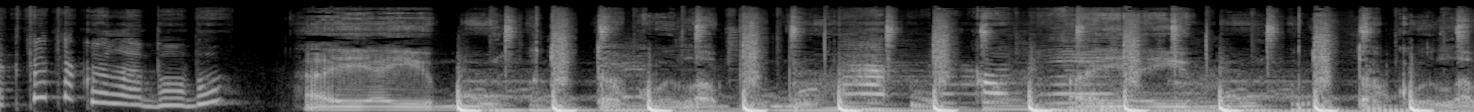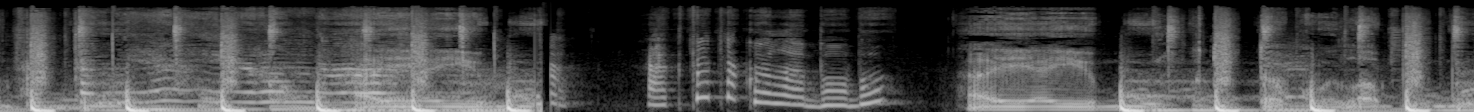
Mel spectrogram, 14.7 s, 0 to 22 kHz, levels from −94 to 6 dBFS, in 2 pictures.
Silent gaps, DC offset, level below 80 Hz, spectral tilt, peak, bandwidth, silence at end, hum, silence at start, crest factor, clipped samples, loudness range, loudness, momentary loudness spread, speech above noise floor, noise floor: none; under 0.1%; -20 dBFS; -6 dB/octave; -4 dBFS; 15.5 kHz; 0 s; none; 0.15 s; 14 dB; under 0.1%; 5 LU; -19 LUFS; 13 LU; 24 dB; -41 dBFS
